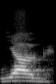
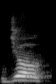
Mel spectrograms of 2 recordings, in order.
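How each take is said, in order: First: The word begins with a 'y' sound. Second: The word begins with a 'j' sound.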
